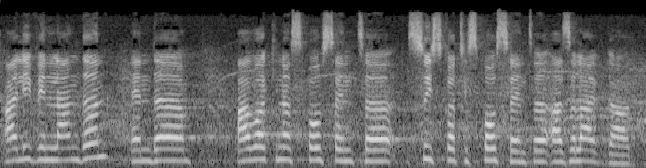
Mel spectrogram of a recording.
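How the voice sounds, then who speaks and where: Woman contestant, confident, a bit high, noisy arena behind. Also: fairly even intonation, moderate pace. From Romania. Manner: plain, confident, some hesitation. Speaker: game show contestant. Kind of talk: short interview answers. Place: large indoor arena.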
